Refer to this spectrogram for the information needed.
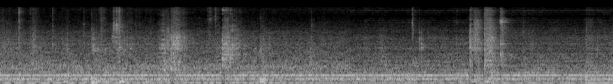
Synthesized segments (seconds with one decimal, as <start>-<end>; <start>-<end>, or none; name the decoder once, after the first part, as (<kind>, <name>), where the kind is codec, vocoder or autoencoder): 3.5-6.1 (codec, SNAC)

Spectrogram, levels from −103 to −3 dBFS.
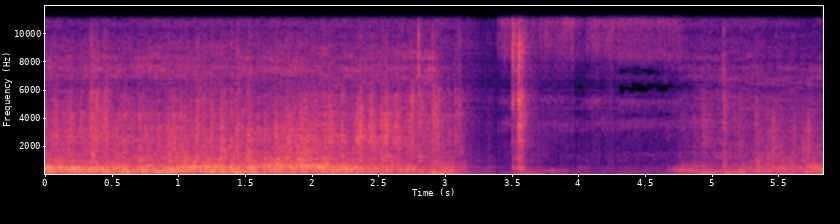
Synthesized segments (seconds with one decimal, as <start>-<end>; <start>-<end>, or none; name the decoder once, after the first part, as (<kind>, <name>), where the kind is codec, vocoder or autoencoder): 3.1-4.3 (codec, HILCodec)

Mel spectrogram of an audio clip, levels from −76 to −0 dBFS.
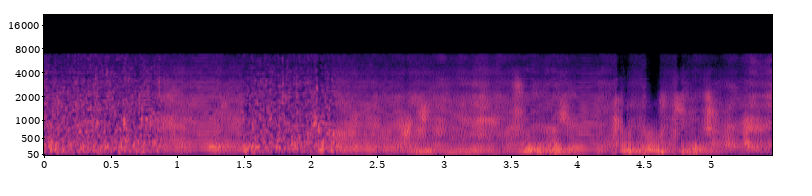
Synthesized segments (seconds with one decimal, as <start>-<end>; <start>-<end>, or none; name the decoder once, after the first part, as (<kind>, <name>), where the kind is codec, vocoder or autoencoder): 0.9-1.5 (vocoder, WaveNeXt); 2.2-5.5

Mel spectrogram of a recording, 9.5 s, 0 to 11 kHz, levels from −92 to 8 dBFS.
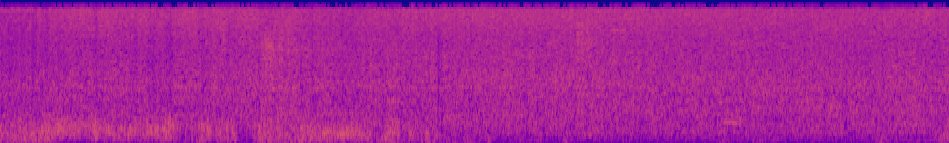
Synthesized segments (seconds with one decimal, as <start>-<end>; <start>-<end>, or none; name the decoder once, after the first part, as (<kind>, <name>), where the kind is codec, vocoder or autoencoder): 1.8-2.7 (vocoder, BigVGAN v2); 5.8-7.2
